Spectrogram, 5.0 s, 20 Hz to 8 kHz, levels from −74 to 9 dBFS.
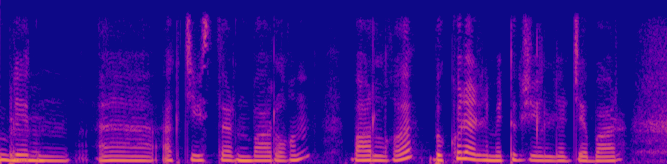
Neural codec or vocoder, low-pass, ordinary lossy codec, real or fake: none; 7.2 kHz; none; real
